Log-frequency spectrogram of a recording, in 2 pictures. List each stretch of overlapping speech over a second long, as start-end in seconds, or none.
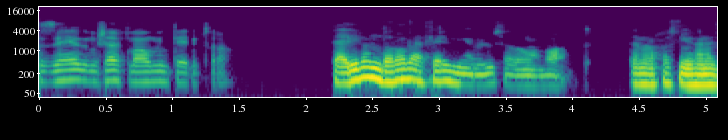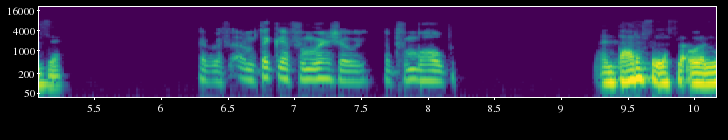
none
